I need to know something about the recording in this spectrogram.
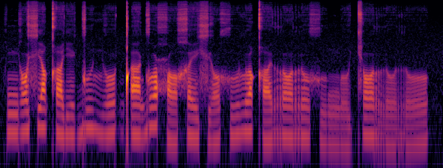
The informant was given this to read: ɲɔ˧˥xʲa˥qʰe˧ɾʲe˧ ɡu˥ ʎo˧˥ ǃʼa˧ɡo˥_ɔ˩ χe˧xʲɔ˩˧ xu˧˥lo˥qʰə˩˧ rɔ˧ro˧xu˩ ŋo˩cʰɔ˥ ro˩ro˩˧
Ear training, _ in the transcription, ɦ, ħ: ħ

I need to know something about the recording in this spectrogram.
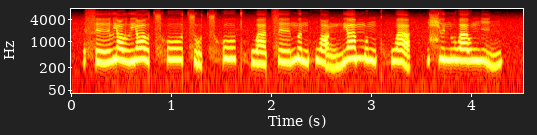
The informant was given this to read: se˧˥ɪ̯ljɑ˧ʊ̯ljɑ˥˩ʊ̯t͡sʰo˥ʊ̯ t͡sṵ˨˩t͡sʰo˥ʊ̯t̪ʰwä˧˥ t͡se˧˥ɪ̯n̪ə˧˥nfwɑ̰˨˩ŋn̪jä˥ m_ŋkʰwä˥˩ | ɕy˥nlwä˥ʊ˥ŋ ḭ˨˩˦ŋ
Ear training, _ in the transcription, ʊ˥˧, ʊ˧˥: ʊ˥˧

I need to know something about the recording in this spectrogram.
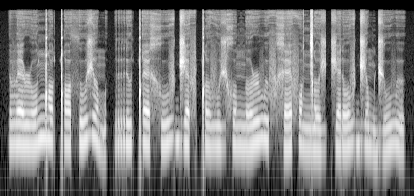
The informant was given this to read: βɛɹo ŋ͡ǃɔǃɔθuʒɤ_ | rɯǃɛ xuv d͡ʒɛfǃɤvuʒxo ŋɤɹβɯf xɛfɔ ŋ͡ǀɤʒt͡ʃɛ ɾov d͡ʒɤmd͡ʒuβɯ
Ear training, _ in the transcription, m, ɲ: m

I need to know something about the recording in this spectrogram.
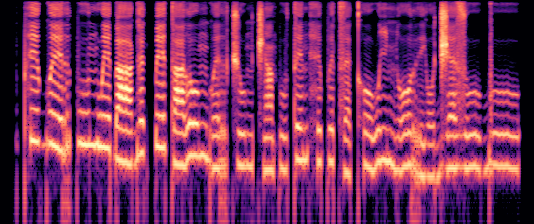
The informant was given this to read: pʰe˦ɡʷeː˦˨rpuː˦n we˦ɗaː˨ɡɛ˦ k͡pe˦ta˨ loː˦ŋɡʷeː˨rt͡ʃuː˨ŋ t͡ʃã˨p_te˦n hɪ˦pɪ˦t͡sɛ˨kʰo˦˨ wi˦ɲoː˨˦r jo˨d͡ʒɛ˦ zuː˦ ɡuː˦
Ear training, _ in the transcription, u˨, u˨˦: u˨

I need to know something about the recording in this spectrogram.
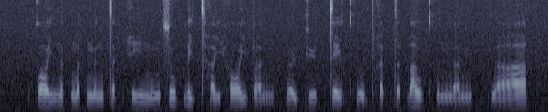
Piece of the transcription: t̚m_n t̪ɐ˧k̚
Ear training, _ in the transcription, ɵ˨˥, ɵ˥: ɵ˨˥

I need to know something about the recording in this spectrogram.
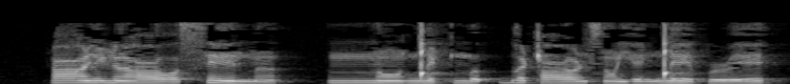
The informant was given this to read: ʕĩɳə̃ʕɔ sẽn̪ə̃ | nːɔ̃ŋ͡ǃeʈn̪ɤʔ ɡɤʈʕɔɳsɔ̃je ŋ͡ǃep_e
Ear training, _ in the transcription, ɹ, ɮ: ɹ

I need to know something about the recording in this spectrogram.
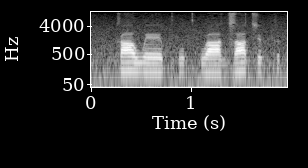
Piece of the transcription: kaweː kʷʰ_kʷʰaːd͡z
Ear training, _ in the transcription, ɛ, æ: ɛ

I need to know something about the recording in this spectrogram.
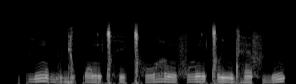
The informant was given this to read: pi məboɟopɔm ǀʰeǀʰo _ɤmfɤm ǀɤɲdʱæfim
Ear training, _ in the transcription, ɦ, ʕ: ɦ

